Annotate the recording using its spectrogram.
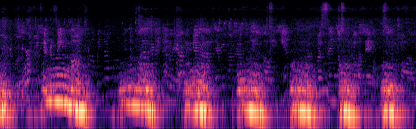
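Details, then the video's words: Lion roaring: a series of deep, harmonic grunting roars, about one every second, each swelling and then fading, with a loud sustained roar at the start. "A lions roar"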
